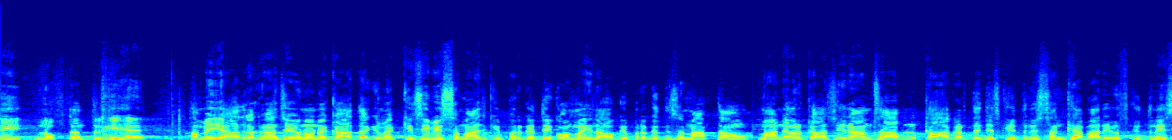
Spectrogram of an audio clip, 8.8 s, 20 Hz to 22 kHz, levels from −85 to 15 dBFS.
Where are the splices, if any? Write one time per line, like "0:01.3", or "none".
0:01.3
0:05.6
